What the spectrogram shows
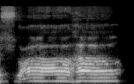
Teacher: स्वा वा की आवाज को छोटा मत करो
